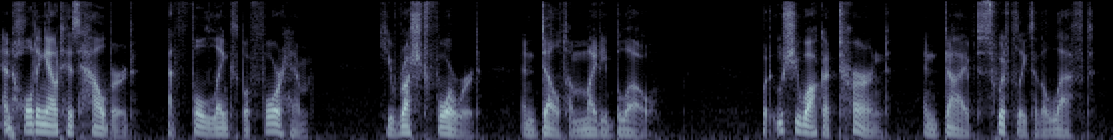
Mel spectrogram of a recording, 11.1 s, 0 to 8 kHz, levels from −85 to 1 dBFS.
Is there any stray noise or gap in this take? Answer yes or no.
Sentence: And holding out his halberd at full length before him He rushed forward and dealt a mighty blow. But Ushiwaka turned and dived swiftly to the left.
no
